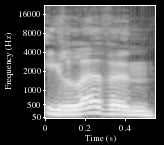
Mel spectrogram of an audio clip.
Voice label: announcements male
